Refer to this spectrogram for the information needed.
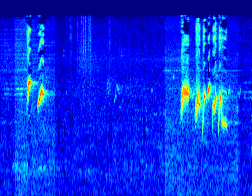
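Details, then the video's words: Red-whiskered bulbul of the Sông Kôn style singing for training: two short sharp whistled notes open, then after a two-second pause comes a full phrase of quick rising and falling whistles ending on a lower note. "chào mào SÔNG KÔN hót cực hay"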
